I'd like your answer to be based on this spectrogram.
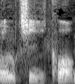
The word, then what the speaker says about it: Ming-Chi Kuo: It's Ming-Chu Kuo. – Ming-Chi Kuo. – Ming-Chi Kuo. All right, there we go.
